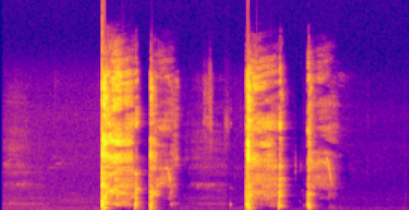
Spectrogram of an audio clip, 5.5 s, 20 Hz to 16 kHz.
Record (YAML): cough_length: 5.5 s
cough_amplitude: 32768
cough_signal_mean_std_ratio: 0.27
survey_phase: beta (2021-08-13 to 2022-03-07)
age: 45-64
gender: Female
wearing_mask: 'No'
symptom_cough_any: true
symptom_runny_or_blocked_nose: true
smoker_status: Never smoked
respiratory_condition_asthma: false
respiratory_condition_other: false
recruitment_source: Test and Trace
submission_delay: 2 days
covid_test_result: Positive
covid_test_method: LFT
